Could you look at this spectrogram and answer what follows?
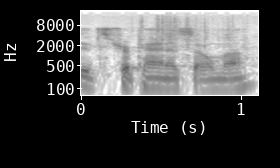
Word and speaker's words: Trypanosoma: But usually it's Trypanosoma.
